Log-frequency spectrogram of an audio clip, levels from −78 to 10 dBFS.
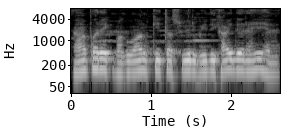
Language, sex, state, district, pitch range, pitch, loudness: Hindi, male, Jharkhand, Garhwa, 130-145 Hz, 140 Hz, -16 LUFS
